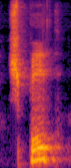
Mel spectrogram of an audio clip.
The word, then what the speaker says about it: spät: Spät geç demek, sıfattır. Noktalı A, umlautlu A, E şeklinde okunuyor arkadaşlar.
